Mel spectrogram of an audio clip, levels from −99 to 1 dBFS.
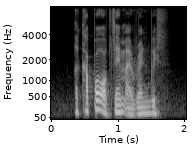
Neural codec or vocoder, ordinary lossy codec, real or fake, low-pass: none; none; real; none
